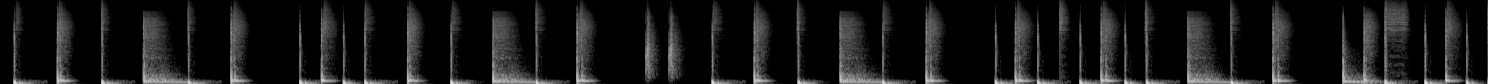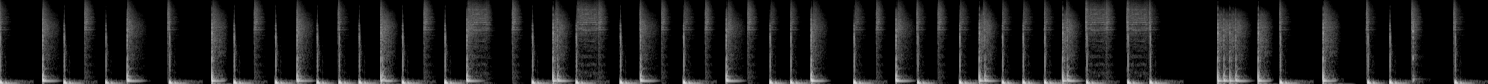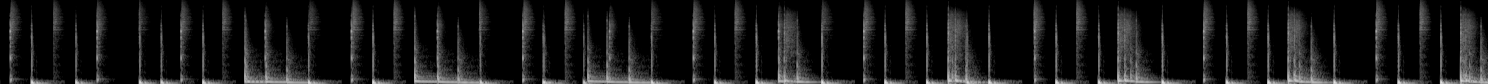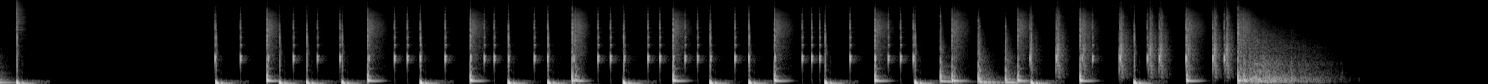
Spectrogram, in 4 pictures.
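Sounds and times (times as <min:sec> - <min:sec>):
clean dry drum kit: 0:00.2 - 0:45.0, 0:46.8 - 0:58.1.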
